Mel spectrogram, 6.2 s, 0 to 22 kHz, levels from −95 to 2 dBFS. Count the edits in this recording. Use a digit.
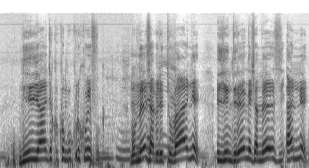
0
